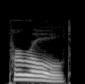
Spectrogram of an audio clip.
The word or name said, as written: paroled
